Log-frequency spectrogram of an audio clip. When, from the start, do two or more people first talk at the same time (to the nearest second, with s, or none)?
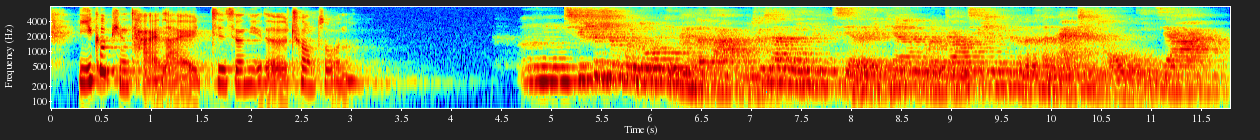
none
